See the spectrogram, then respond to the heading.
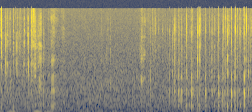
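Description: A small, hollow, rigid black cardboard gift box, held in both hands, is scratched and tapped with fingertips and nails. Bright, crackly scratching fills the first second, then after a quiet gap a fast run of short, dry, hollow taps mixes with more scratching until the end.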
